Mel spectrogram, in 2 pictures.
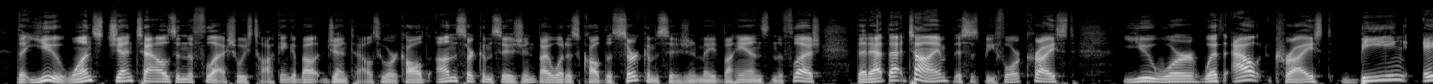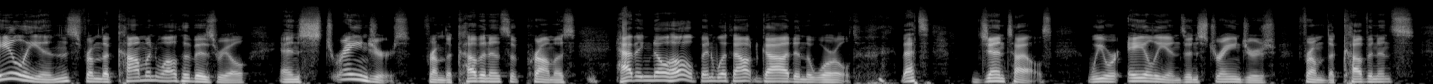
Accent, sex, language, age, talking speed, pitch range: American, male, English, 30-49, 150 wpm, 105-140 Hz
